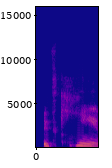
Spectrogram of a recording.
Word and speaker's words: Kiehn: It's Kiehn, actually. Kiehn, it's German.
